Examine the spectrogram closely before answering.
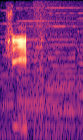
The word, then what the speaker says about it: Jeef: As everyone should know, the way he prefers his name to be pronounced is Jeef. A lot of people say Jefe for the Spanish, but he's from Louisiana. He prefers Jeef.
